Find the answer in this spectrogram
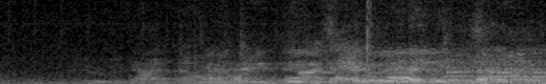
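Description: Speech only: several voices talking over one another, starting about half a second in and growing louder.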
